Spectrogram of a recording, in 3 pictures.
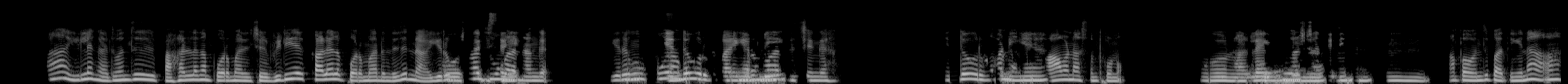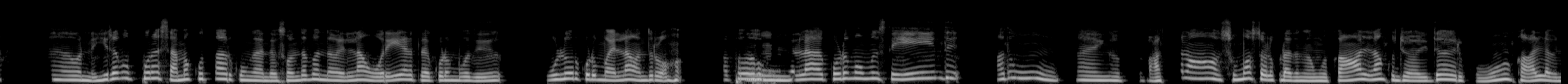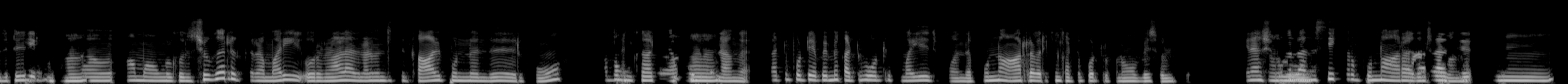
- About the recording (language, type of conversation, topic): Tamil, podcast, ஒரு உள்ளூர் குடும்பத்துடன் சேர்ந்து விருந்துணர்ந்த அனுபவம் உங்களுக்கு எப்படி இருந்தது?
- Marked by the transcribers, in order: static; distorted speech; other background noise; laughing while speaking: "வந்துரும்"; tapping; in English: "சுகர்"; unintelligible speech; in English: "சுகர்லாம்"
